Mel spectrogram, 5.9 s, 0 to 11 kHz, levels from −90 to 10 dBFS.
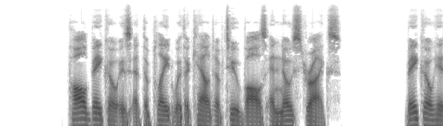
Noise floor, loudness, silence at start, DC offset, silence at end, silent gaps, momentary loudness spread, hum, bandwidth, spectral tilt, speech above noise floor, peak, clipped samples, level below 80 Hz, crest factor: under -90 dBFS; -25 LUFS; 0 s; 0.8%; 0 s; 0.02-0.76 s, 4.59-5.33 s; 7 LU; none; 9.8 kHz; -5.5 dB/octave; over 66 dB; -4 dBFS; under 0.1%; -44 dBFS; 20 dB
